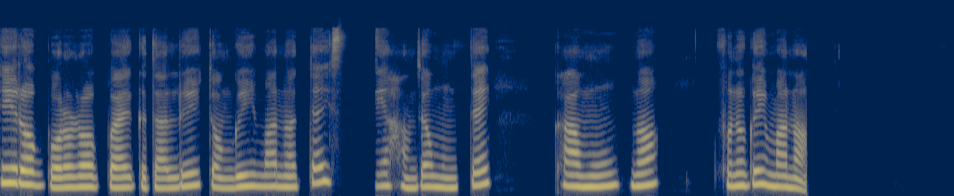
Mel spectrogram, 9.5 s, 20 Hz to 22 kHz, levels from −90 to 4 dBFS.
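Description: At 3.37 s, after "tongwui mano tei", the sound trails into a fading buzz, then about 0.28 s of silence, and resumes at 3.77 s on "hamjakmung tei". This is likely a long network dropout. Unlike a brief packet-loss glitch, the fill dies away completely and the missing audio never comes back.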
